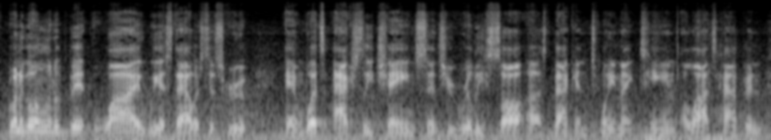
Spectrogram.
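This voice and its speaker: A man's voice: medium pitch, level tone, brisk. A man hosting a casual livestream outside a hotel, upbeat and folksy, laughing easily. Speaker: host. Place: outdoors by a hotel on a busy street. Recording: loud outdoor traffic noise.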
